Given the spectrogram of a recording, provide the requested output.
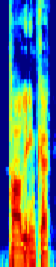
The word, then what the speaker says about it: Palenque: Palenque, Spanish pronunciation Palenque, Yucatec Maya B'aak AK,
